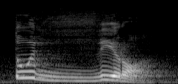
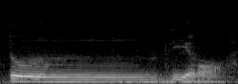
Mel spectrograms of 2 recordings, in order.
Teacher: Kita tak mau tunzira, kita tak mau tudhira. Kita nak ikhfa tengah-tengah. Tengah-tengah. Tunzira. Dia dengung dulu baru dia masuk.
